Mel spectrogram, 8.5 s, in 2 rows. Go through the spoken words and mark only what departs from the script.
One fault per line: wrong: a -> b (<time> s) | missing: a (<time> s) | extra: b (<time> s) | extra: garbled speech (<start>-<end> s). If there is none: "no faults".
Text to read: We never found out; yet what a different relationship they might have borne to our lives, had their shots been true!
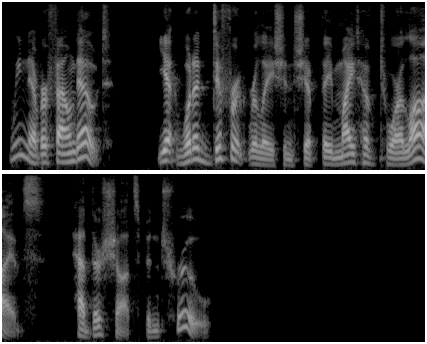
missing: borne (3.8 s)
